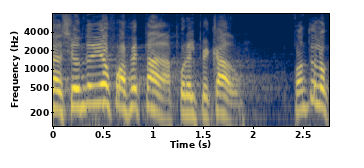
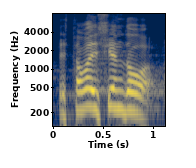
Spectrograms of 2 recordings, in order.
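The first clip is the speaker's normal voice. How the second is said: ordinary delivery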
